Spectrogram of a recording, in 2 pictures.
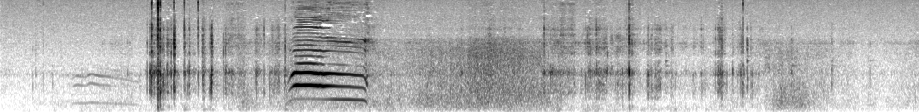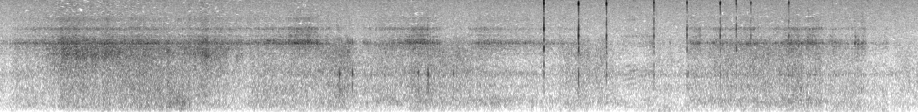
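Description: A brief, loud, high-pitched wordless cry from a person, lasting about a second, about four seconds in. Wind rushes over the microphone through the rest, with a crackle of clicks just before the cry.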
